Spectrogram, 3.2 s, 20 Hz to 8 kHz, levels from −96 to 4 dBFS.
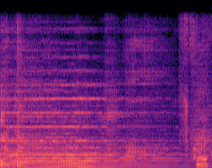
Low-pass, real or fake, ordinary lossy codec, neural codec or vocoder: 7.2 kHz; fake; none; codec, 44.1 kHz, 2.6 kbps, SNAC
